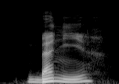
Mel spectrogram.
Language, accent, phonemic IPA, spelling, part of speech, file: French, France, /ba.niʁ/, bannir, verb, Fr-bannir.ogg
- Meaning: 1. to banish 2. to ban, to proscribe, to forbid, to prohibit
